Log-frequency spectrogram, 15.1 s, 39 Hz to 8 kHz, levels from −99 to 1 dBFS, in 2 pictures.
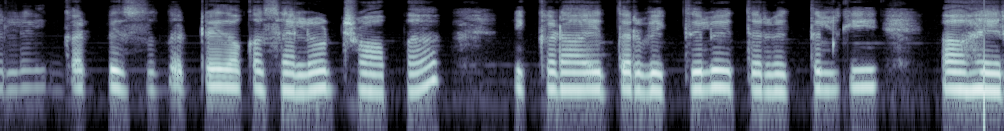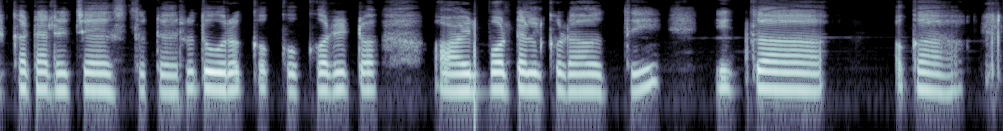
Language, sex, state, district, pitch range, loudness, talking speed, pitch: Telugu, female, Andhra Pradesh, Visakhapatnam, 200-220 Hz, -18 LUFS, 90 wpm, 210 Hz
